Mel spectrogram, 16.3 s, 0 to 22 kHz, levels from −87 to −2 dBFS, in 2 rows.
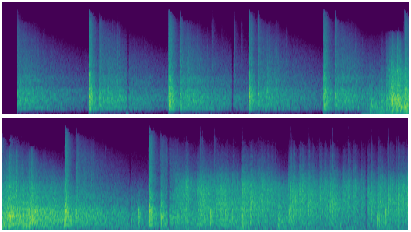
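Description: The audio has a cut-off start: the first 0.31 s is digital silence, and at 0.31 s the sound appears abruptly, already in progress, with no attack or fade-in. The capture began after the sound source was already active, so the opening of that event is missing and the signal steps straight from silence into the sound.

Short concealed packet loss follows at 2.49 s, 4.59 s, 10.69 s, 11.45 s and 15.40 s. Each time, about 40 ms of audio (20 ms at 10.69 s) failed to reach the decoder in time. The receiver filled each gap by extending the preceding sound for roughly 25 to 40 ms and then crossfaded back into the real signal. Each dropout is heard as a brief smear or wobble lasting about a twentieth of a second.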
